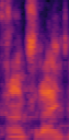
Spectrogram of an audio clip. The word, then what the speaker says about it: Considine: Am I saying that right? Considine? You are. You got it. I know someone with that last name, and that's how he pronounces it.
